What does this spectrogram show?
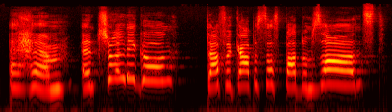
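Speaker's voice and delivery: very high, loud shout to a crowd; calling down. A narrator's reading. Heroine to drenched audience below, calling out loudly. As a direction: holler it down to people far below. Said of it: "rief ich nach unten".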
